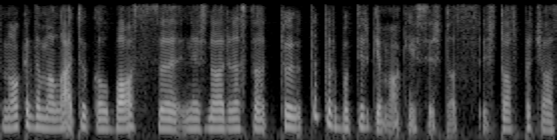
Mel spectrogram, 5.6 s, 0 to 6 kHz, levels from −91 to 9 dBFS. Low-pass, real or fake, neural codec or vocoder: 5.4 kHz; fake; codec, 16 kHz, 1.1 kbps, Voila-Tokenizer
